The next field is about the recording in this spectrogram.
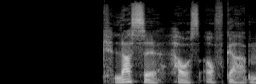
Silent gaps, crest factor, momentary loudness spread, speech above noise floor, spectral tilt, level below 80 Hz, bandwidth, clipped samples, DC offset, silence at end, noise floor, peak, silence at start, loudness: none; 20 dB; 12 LU; 68 dB; -3 dB/octave; -50 dBFS; over 20 kHz; under 0.1%; under 0.1%; 0 s; -87 dBFS; -2 dBFS; 1.05 s; -18 LUFS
